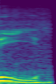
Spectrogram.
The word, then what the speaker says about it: the: But if you didn't know, whenever there's some old-timey text and it's like a Y-E, so it's like ye old tavern, yeah, for example, that's actually would have never been pronounced ye, but rather the.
